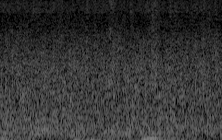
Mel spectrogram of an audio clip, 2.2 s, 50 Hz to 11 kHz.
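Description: Steady rain falling in Farming Simulator 19, a dense, even hiss of drops with no talk over it.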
